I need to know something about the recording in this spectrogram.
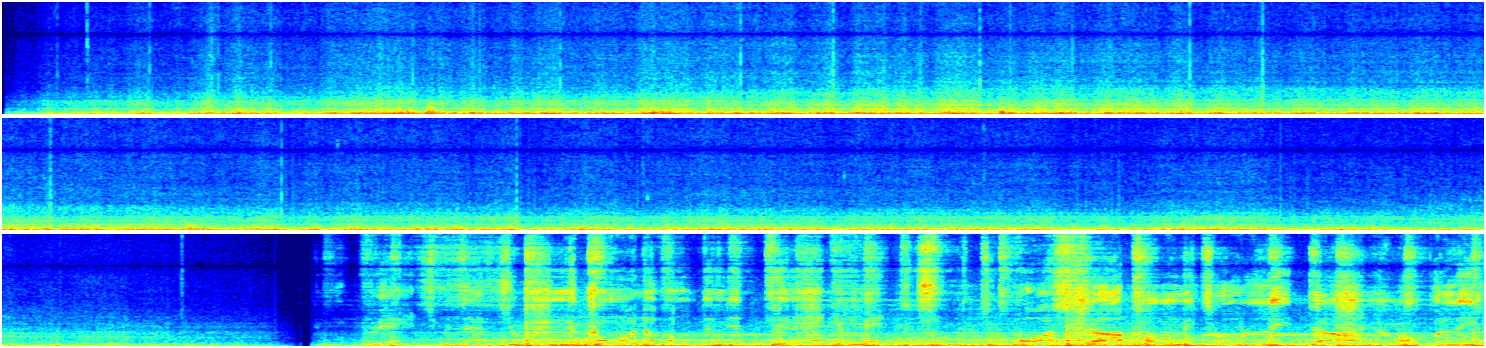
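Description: Road noise from inside a moving car: a steady low rumble. It breaks off about sixteen seconds in and comes back louder, with more hiss.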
